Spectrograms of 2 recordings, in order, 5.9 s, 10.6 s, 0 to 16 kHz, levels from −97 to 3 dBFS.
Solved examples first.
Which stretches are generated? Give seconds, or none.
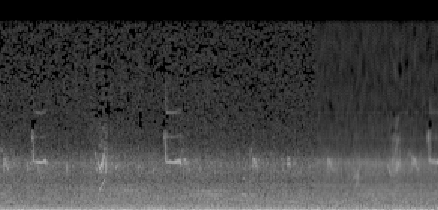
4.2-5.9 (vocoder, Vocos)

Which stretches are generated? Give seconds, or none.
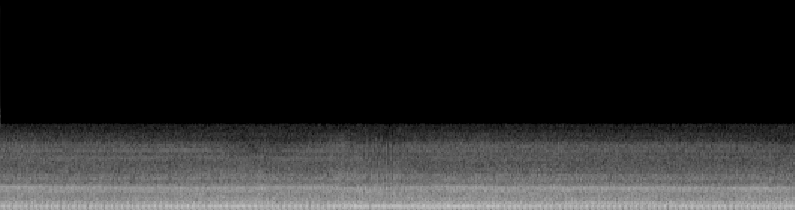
4.8-5.4 (vocoder, HiFi-GAN)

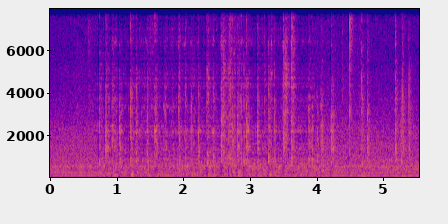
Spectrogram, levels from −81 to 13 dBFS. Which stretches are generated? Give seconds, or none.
0.7-4.0 (vocoder, HiFi-GAN)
